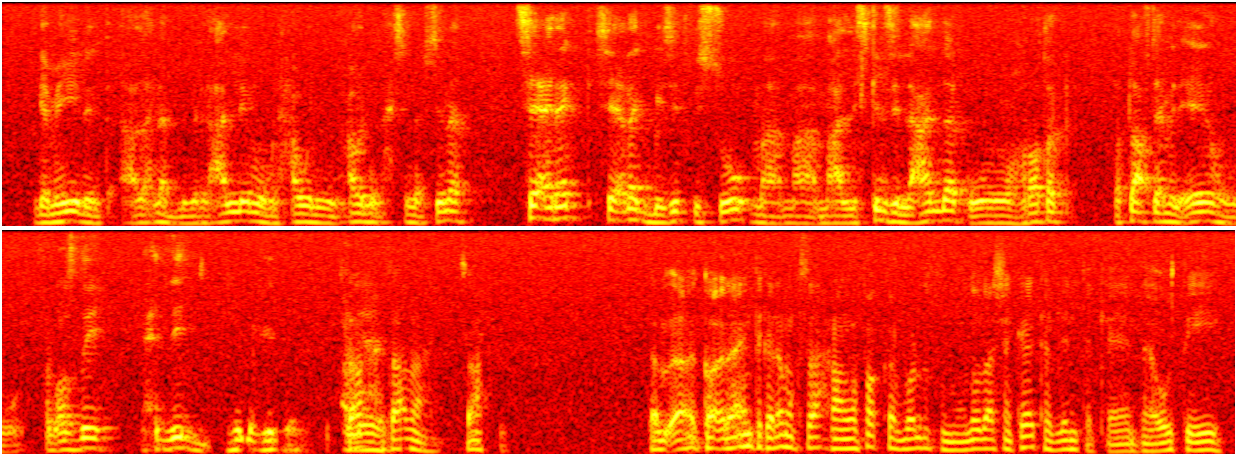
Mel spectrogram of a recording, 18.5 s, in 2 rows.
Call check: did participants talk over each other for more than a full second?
No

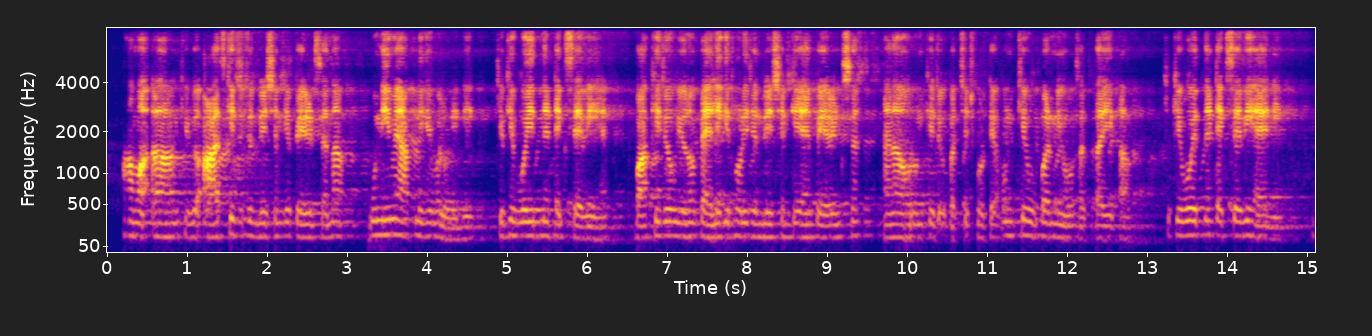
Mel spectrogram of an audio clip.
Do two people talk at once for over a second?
No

